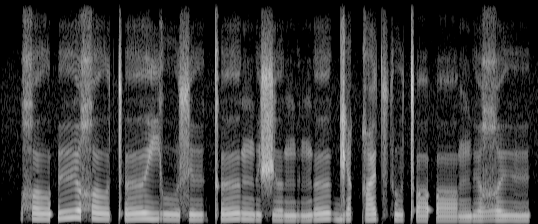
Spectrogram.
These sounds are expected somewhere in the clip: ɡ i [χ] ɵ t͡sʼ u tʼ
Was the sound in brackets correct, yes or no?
no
